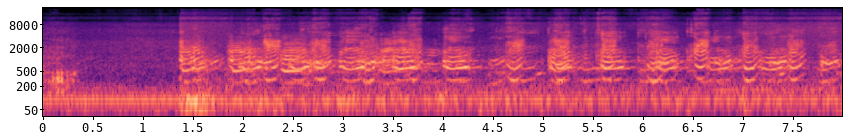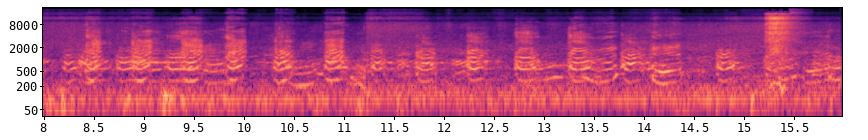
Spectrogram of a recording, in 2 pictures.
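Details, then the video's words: Sea lions hauled out at Kiddie Beach, Oxnard, California, barking almost nonstop in a dense overlapping chorus of rough, honking calls, several per second, over a constant low rumble. "Sights and Sounds of Sea Lions at Kiddie Beach, Oxnard, CA"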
